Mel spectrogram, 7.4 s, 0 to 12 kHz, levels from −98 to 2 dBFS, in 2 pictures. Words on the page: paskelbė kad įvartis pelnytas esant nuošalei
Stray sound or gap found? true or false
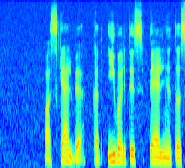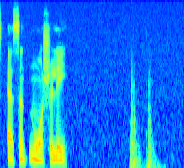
true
